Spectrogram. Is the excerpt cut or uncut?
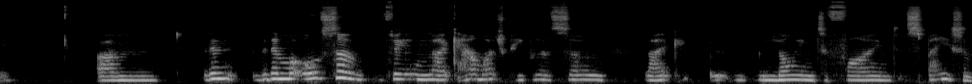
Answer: uncut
